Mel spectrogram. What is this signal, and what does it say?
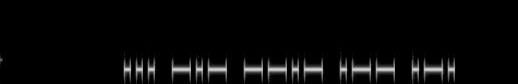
Morse code, heard as a keyed tone, about 20 wpm, 700 Hz. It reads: SKQWR
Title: Code Groups - 5 Letter:Numbers - 20wpm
